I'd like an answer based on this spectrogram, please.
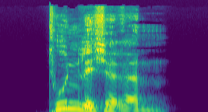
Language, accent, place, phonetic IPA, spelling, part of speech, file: German, Germany, Berlin, [ˈtuːnlɪçəʁəm], tunlicherem, adjective, De-tunlicherem.ogg
- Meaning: strong dative masculine/neuter singular comparative degree of tunlich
